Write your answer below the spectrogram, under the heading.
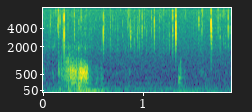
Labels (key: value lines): label: biophony
recorder: SoundTrap 300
